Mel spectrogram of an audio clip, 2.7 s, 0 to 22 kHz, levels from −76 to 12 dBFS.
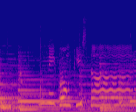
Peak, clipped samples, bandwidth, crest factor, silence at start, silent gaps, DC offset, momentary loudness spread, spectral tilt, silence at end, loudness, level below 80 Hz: -8 dBFS; under 0.1%; 10.5 kHz; 14 dB; 0 s; none; 0.6%; 4 LU; -9.5 dB/octave; 0 s; -23 LUFS; -44 dBFS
